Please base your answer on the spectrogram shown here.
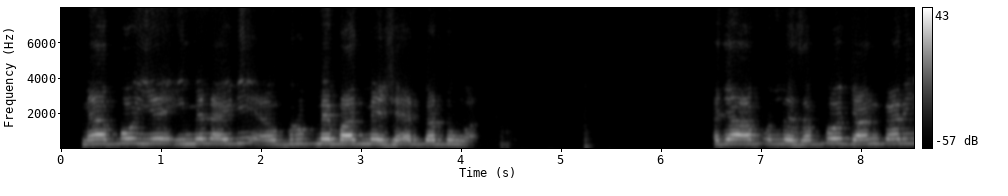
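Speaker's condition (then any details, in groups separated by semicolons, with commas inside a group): Motor neuron disease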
